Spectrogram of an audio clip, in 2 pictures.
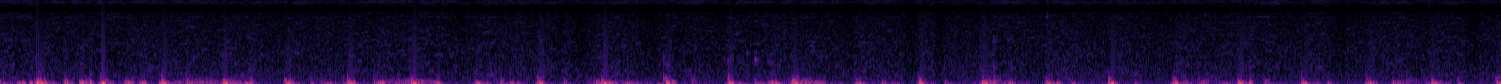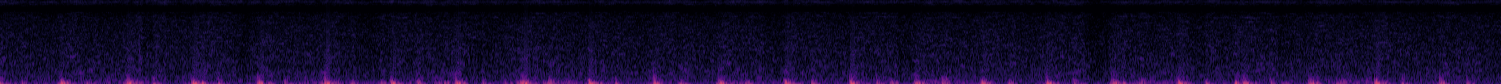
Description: My heart was beating Very fast and very strong after doing some jumps in place.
